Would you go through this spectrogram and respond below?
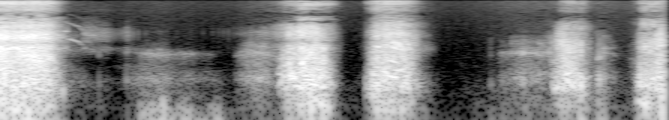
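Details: Several forceful, explosive sneezes in quick succession with sharp intakes of breath between, from a person sick with a common cold; repeated sneezing.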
